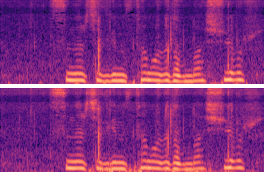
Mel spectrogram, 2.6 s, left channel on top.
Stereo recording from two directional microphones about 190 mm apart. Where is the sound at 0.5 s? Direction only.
10° left (ahead or behind).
